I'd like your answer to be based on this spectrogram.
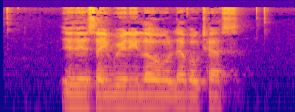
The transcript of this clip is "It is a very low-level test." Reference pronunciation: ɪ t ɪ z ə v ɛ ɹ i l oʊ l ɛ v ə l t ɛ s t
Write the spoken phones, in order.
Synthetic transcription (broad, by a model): ɪ t ɪ z ə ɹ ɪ l i l oʊ l ɛ v ə l t ɛ s t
